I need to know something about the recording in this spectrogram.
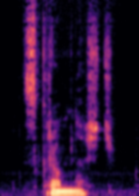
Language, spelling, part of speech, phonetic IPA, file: Polish, skromność, noun, [ˈskrɔ̃mnɔɕt͡ɕ], LL-Q809 (pol)-skromność.wav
